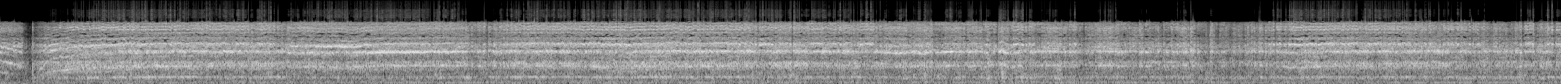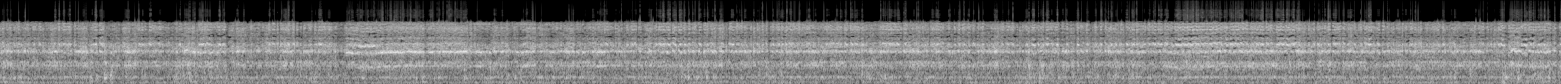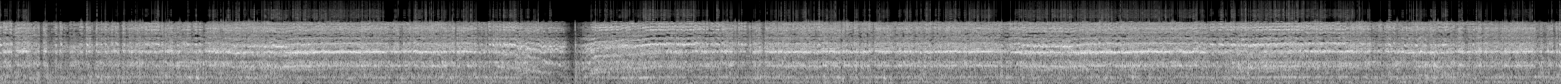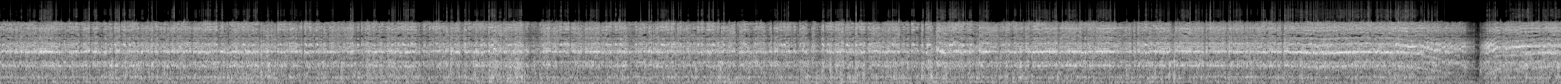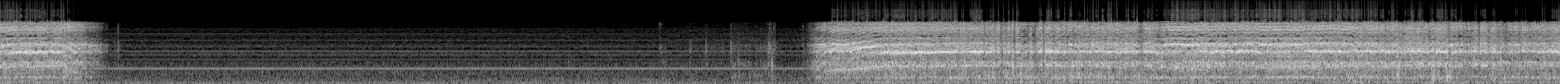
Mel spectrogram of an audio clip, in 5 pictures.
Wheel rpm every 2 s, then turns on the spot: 130, 220, 230, 230, 230, 230, 230, 230, 230, 230, 230, 230, 230, 230, 230, 230, 230, 230, 160, 230, 230, 220, 230, 240, 230, 240, 230, 240, 240, 240, 160, 140, 0, 0, 0, 90, 230, 230, 230.
none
